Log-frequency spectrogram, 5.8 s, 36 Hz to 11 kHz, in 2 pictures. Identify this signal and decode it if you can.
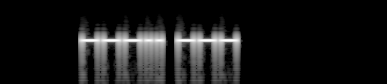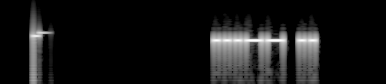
Morse code, heard as a keyed tone, about 30 wpm, 700 Hz. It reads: 8O 3I
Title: Single-Letter Single-Number 30wpm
